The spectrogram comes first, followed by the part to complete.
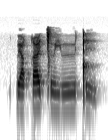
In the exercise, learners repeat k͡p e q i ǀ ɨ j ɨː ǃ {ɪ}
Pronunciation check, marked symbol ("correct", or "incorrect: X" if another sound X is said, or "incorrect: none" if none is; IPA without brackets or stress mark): incorrect: i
